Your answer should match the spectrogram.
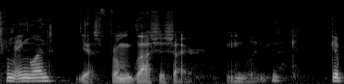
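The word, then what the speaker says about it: Gloucestershire: this I believe it's from England yes from glossia Shire England good pronunciation thank you good pronunciation took me a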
